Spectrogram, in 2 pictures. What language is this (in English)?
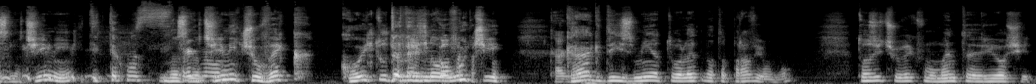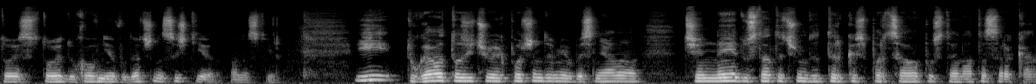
Bulgarian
